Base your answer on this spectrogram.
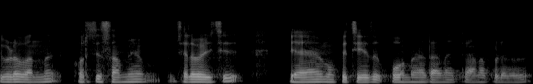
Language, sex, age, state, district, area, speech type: Malayalam, male, 18-30, Kerala, Idukki, rural, spontaneous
